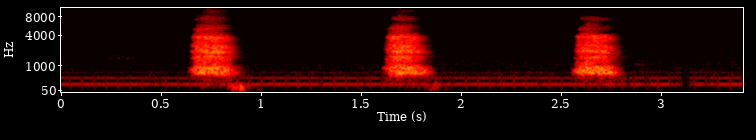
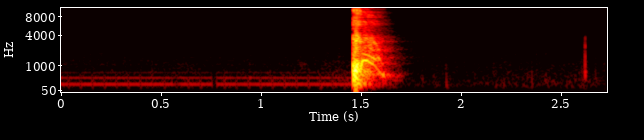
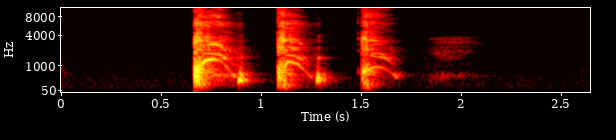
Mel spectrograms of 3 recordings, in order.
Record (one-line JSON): {"exhalation_length": "3.4 s", "exhalation_amplitude": 2701, "exhalation_signal_mean_std_ratio": 0.38, "cough_length": "2.7 s", "cough_amplitude": 32768, "cough_signal_mean_std_ratio": 0.14, "three_cough_length": "2.6 s", "three_cough_amplitude": 31751, "three_cough_signal_mean_std_ratio": 0.29, "survey_phase": "alpha (2021-03-01 to 2021-08-12)", "age": "18-44", "gender": "Female", "wearing_mask": "No", "symptom_cough_any": true, "symptom_headache": true, "smoker_status": "Never smoked", "respiratory_condition_asthma": false, "respiratory_condition_other": false, "recruitment_source": "Test and Trace", "submission_delay": "1 day", "covid_test_result": "Positive", "covid_test_method": "LFT"}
